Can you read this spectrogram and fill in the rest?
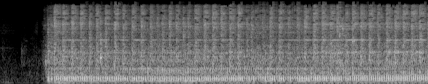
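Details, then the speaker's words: Husqvarna/McCulloch Tivoli 65 two-stroke hedge trimmer, about 17 years old, idle 15 years, after replacing perished fuel lines; starts abruptly and holds a steady, high buzz with no misfires or surging, running normally. "Y ahora nada, vamos a probar que efectivamente va."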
